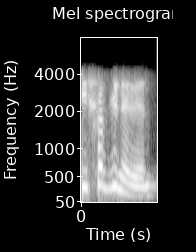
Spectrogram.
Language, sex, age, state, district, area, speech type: Bengali, female, 60+, West Bengal, Birbhum, urban, conversation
